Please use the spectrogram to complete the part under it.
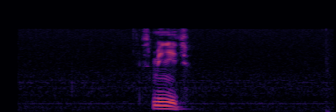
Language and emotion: Russian, neutral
